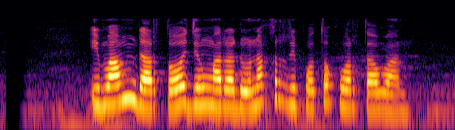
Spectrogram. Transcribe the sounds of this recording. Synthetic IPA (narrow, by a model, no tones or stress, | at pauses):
ʔimamdart̪ɔd͡ʒɨŋmaɾadonakərdipɔt̪ɔkwart̪awan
